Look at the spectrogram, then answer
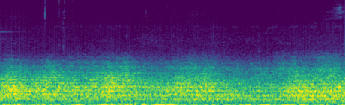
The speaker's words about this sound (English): I'll be on one of those tomorrow on uh, Monday, Sunday morning. On a plane.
